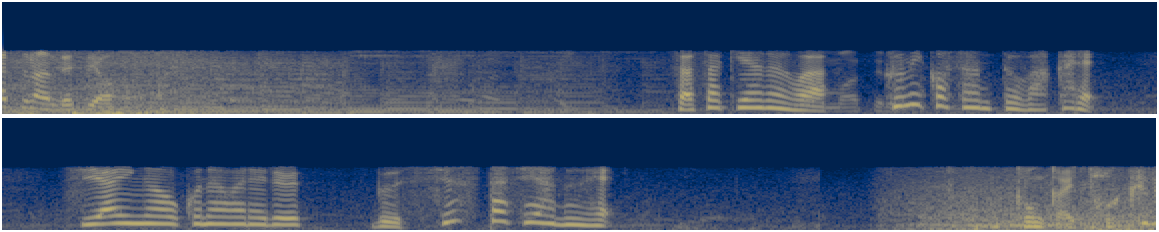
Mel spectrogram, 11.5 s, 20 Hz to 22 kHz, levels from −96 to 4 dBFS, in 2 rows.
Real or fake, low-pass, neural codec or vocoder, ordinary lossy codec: real; 3.6 kHz; none; none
